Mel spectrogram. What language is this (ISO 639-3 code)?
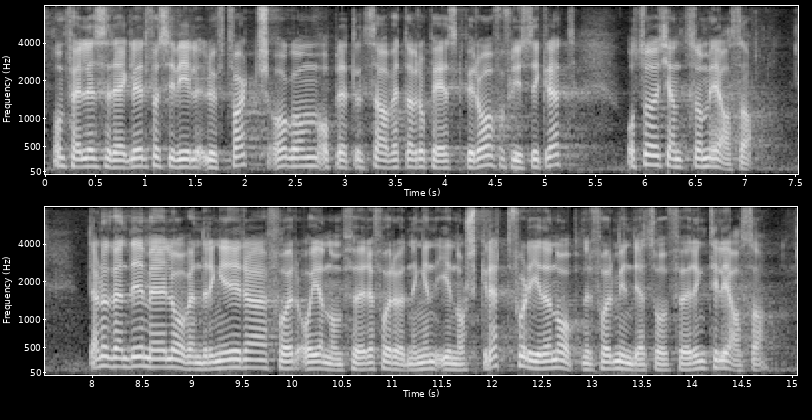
nor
